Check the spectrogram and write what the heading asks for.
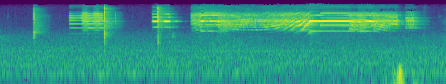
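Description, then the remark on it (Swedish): A REM pod ghost detector, which builds its own field around its antenna and beeps and whines when disturbed, placed in front of a glass-enclosed cage, beeps in short bursts, then breaks into a long, loud warbling whine that wavers in pitch for several seconds before cutting off with a low thump. “Så störs det så kommer det börja pipa och tjuta i den här. Så nu drar jag igång allting och då låter det så här.”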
